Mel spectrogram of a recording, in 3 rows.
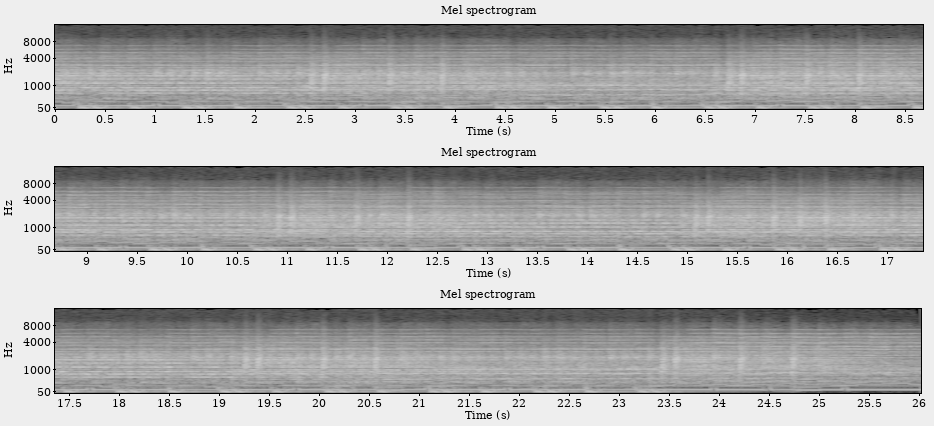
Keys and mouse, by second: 1.1 KP_1, 3.0 g, 8.9-10.7 middle drag, 12.5 click, 13.2 click, 16.3 click, 18.4 g, 19.3 click, 19.8 click, 21.1 g, 23.5-26.0 drag.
